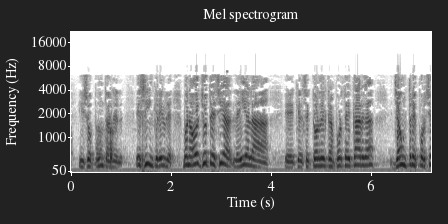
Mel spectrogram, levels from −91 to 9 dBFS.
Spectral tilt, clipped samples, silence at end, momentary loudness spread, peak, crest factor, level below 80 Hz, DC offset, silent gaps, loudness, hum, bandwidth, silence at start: -6.5 dB/octave; under 0.1%; 0 s; 8 LU; 0 dBFS; 10 dB; -42 dBFS; under 0.1%; none; -11 LUFS; none; 7.2 kHz; 0 s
